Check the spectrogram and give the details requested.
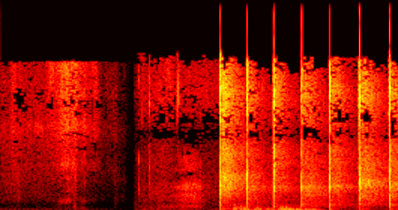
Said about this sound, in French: Ah, j'applaudis.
